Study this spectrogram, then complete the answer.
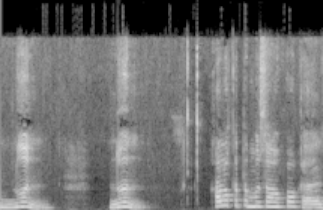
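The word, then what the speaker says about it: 눈: Huruf N kalau di akhir dia dibacanya N. Contohnya itu ada nun.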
